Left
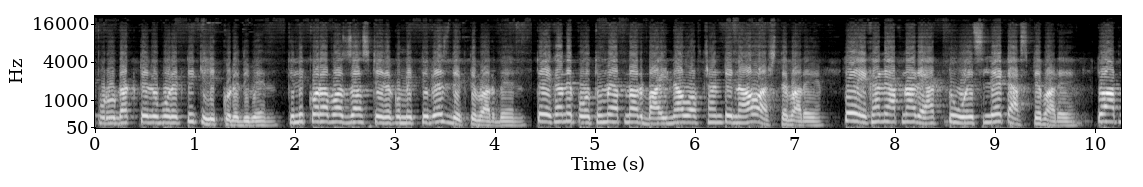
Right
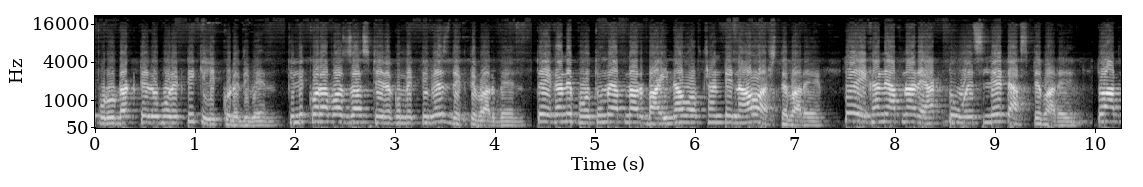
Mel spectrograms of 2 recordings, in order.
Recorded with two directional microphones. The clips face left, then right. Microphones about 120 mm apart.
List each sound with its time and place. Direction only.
0.2 s speech: 20° left (ahead or behind)
7.5 s speech: 35° left (ahead or behind)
